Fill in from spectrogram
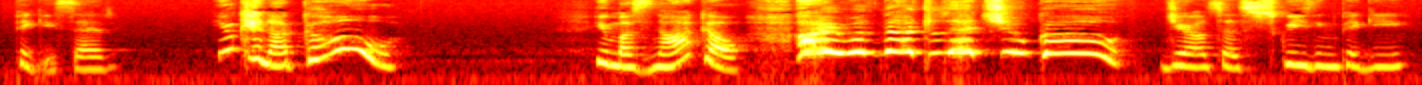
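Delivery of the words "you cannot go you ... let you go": loud, building to a high drawn-out cry; hammed-up pleading, ending in a wail; desperate protest. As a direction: forbid it with rising panic. Gerald desperately forbids Piggy to go.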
